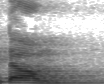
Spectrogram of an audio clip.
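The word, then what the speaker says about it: dumb: मतलब होता है गूंगा अब देखिए जो बी लेटर है इसका दूसरा रूल है कि यह कब साइलेंट रहता है तो देखिए यदि किसी वद में टी से पहले अगर बी आ जाता है तो वहां पे बी साइलेंट रहता है या फिर आप यह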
